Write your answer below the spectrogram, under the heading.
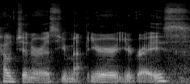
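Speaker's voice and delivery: softly chuckled, quiet, amused, courteous voice. Game master as Orion, saying it quietly to the players walking away: amused chuckling voice. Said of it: "Just in like a very like chuckled voice".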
